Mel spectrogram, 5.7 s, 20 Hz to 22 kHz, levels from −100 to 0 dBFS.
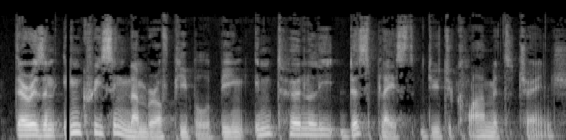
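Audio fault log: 0.65–0.70 s, gap between stream segments: mismatched segment timestamps leave a hole that the player fills with silence, cutting the speech with hard edges for about 46 ms.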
